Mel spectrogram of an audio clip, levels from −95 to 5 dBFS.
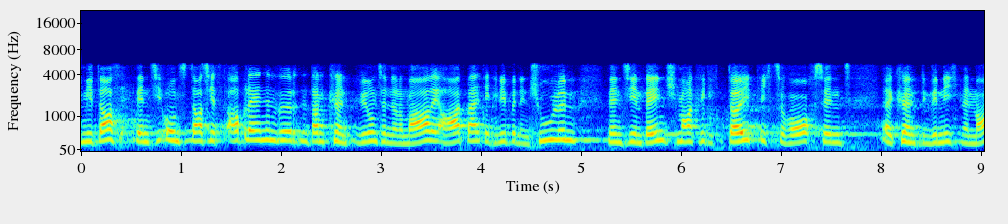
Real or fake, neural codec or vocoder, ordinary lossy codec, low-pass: fake; autoencoder, 48 kHz, 32 numbers a frame, DAC-VAE, trained on Japanese speech; none; 5.4 kHz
